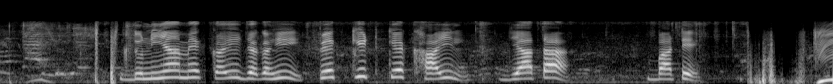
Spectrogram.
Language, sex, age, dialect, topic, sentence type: Bhojpuri, male, 25-30, Western, agriculture, statement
